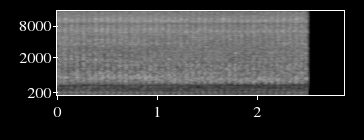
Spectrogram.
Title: Fiat Doblo 1.2 8v cold start and strange noise from the engine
